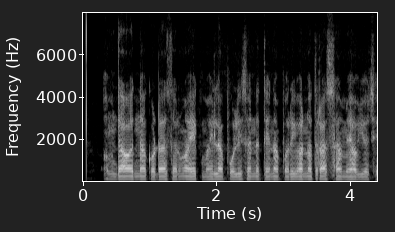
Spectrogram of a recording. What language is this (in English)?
Gujarati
